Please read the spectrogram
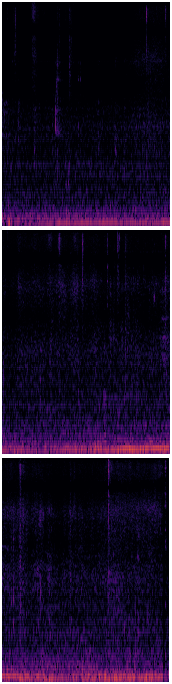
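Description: A full-size truck's engine and road noise heard from inside the cabin as it pulls away and gathers speed: a low drone that rises in pitch and gets louder about halfway through, then holds steady.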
